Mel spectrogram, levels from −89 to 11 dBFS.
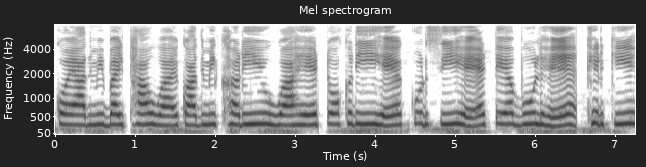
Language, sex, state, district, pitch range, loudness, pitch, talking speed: Hindi, female, Bihar, Lakhisarai, 275-295 Hz, -18 LUFS, 285 Hz, 150 wpm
